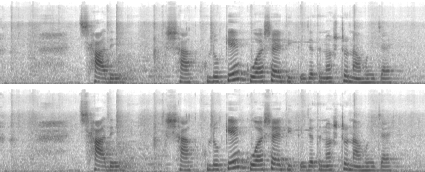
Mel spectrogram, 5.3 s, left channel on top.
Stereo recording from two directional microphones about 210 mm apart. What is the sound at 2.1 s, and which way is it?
A woman's voice, 10° left (ahead or behind).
